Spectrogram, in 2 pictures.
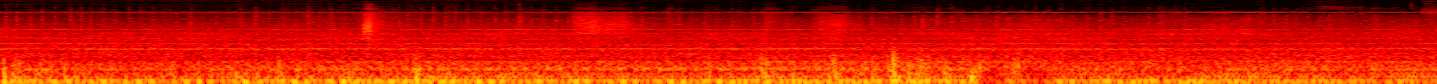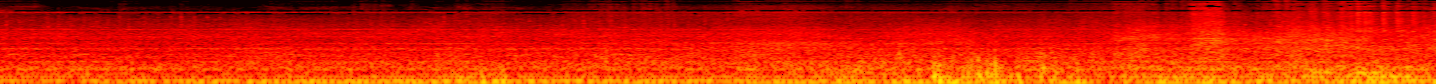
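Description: A string of diesel locomotives rolling slowly past: a steady low engine rumble with a few sharp wheel clicks, getting busier with clatter near the end.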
